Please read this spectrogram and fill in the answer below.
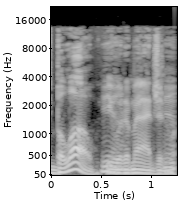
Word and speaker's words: Balough: a guy here now the pronunciation on this I'm just going to go with beloo it's Gary Baloo uh Gary Lee Baloo uh a l o u g h but I would say it's below you would imagine right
